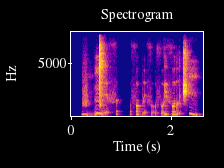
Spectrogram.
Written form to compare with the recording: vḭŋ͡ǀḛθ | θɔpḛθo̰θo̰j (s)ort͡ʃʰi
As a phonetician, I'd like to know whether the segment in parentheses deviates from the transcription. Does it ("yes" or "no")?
yes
